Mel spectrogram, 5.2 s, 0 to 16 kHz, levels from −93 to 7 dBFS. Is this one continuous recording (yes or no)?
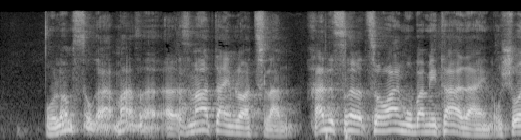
no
